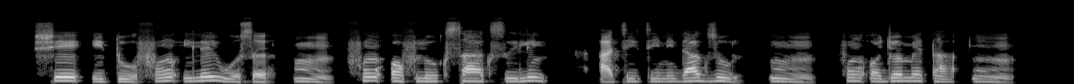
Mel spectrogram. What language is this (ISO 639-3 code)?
yor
